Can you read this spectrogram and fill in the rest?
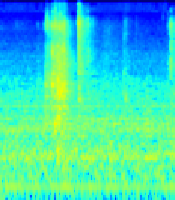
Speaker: and you'll hear some clicks as it pulls the tape back into the cartridge and ejects it just like that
